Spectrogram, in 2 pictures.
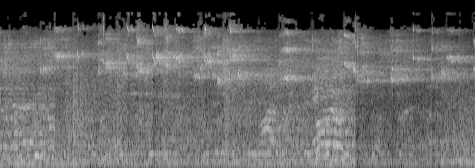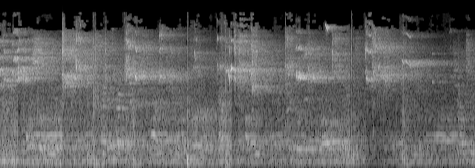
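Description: Basketball scrimmage in a large gym: the ball bouncing on the hardwood floor, short high squeaks of sneakers, and indistinct voices of players calling out, all with a hall echo.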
